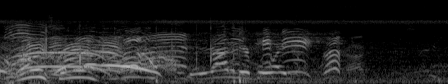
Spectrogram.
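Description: Several voices shouting at once in overlapping yells, loudest in the first two seconds, then thinning to a few single shouts before dying down near the end.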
